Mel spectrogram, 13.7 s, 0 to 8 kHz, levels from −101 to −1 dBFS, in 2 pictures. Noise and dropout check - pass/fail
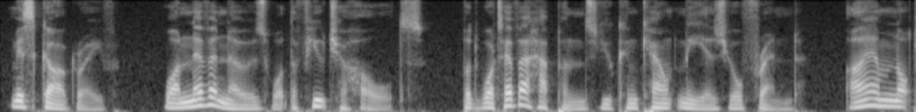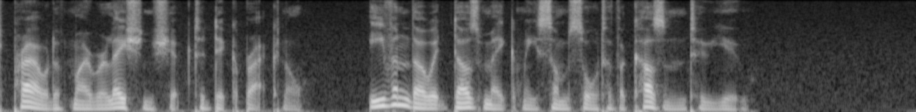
pass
